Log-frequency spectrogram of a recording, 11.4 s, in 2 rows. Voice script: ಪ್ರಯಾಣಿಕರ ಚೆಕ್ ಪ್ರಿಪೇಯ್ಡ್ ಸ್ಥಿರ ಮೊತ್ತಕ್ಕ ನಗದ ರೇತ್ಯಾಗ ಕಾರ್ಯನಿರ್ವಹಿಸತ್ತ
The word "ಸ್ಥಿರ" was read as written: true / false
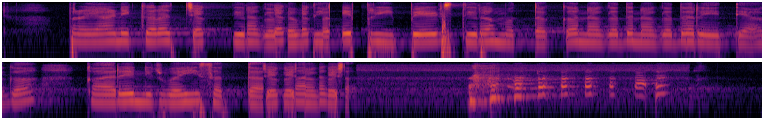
true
